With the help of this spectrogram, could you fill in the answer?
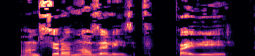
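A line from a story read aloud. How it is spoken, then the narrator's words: Chuckling. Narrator (Russian): хохотнул я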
